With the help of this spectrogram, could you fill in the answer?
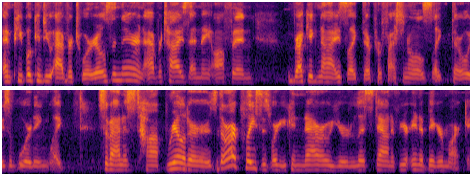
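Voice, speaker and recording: Talking at a fairly quick pace, a woman with a fairly low pitch keeps her intonation fairly even in a dry, close sound with no echo. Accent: Philadelphia. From New Jersey, outside Philadelphia. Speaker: short-term rental investor. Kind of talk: interview.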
